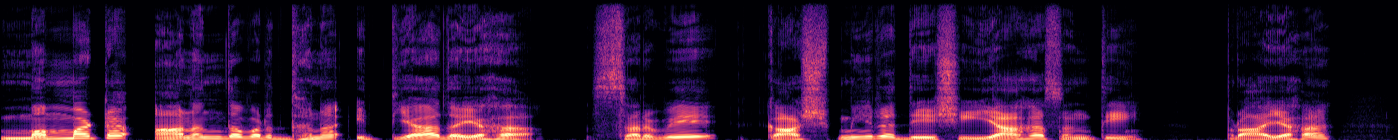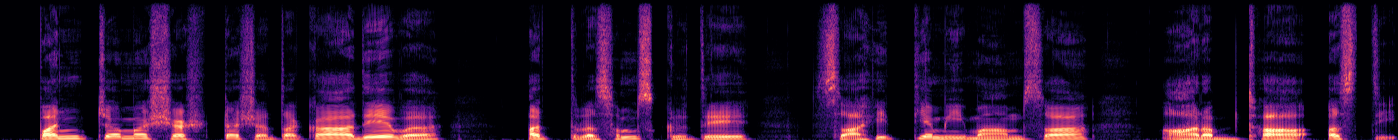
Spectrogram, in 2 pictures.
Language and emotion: Sanskrit, neutral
